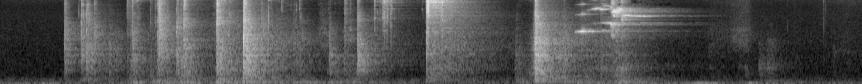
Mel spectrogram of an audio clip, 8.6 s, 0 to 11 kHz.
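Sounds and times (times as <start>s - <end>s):
metal locker: 0.9s - 6.7s.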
